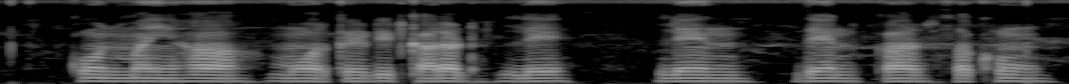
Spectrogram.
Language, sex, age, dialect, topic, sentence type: Chhattisgarhi, male, 18-24, Northern/Bhandar, banking, question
